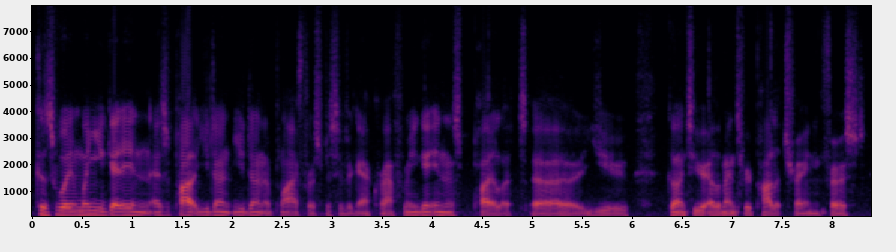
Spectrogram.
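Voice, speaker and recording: A man's voice: lowish voice, fairly even intonation, quick pace. A man from the Netherlands, a former helicopter pilot, talking frankly in an interview with many hesitant restarts. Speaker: former Apache pilot guest. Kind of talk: candid interview talk on a live stream.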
